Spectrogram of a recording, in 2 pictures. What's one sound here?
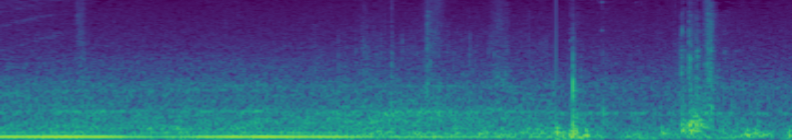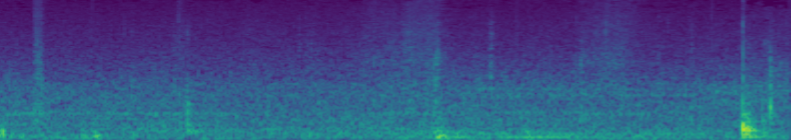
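Bags thump into the boot of a car.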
